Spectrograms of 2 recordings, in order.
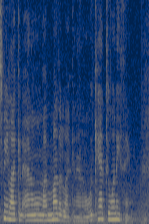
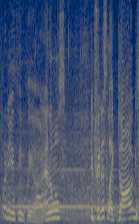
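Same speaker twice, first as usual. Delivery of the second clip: angry protest; 3 semitones higher than usual. Acted. Maria confronts the boss.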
